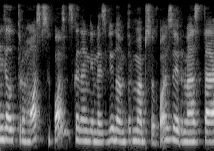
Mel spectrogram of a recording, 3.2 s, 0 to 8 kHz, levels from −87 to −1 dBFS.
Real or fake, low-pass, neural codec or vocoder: fake; 7.2 kHz; codec, 16 kHz, 4 kbps, FreqCodec, larger model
